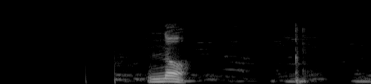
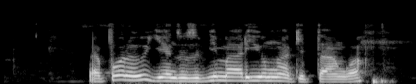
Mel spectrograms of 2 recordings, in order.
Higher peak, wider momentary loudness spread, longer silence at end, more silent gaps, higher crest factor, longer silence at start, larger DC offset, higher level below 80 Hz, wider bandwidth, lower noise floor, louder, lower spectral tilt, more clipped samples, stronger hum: second, -12 dBFS vs 0 dBFS; first, 27 LU vs 8 LU; second, 0 s vs 0.3 s; neither; first, 24 dB vs 14 dB; first, 1.15 s vs 0.9 s; neither; second, -72 dBFS vs -48 dBFS; about the same, 7.2 kHz vs 7 kHz; about the same, -61 dBFS vs -58 dBFS; second, -32 LUFS vs -13 LUFS; second, -7 dB/octave vs -9 dB/octave; neither; neither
